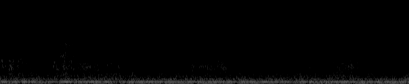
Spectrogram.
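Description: Faint, soft swishes of a paintbrush stroking paint onto paper, several short strokes at uneven intervals while a small circle is painted.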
